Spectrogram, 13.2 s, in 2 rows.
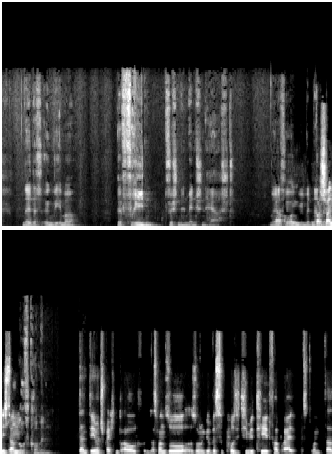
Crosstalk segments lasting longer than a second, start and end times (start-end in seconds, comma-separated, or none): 5.4-7.0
